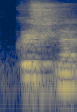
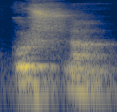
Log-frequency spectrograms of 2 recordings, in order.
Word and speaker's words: Krishna: he heard how the local persons pronounced krishna as kushna and in his language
